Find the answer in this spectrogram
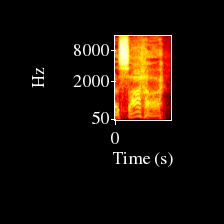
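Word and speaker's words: Cahak: 82 is Grayson uh Saha I think is how you say his name all of it it's not the way that's the way you should see it that's cool but it's spelled uh c-a-h-a-k but one of their coaches gave us the pronunciations okay all right first down and at 10.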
